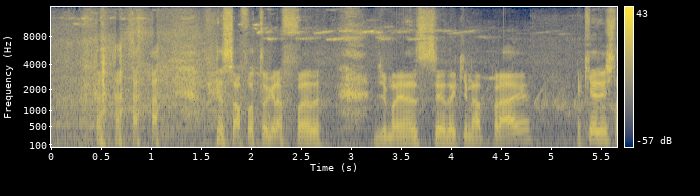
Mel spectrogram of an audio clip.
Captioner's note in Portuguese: risadas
